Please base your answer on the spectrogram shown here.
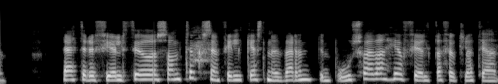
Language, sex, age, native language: Icelandic, female, 30-39, Icelandic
